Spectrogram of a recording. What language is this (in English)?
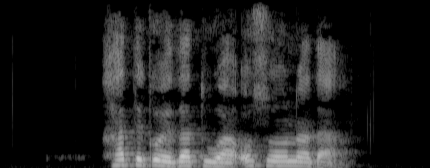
Basque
